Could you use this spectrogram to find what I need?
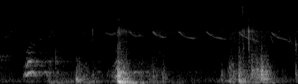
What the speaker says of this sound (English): So sorry about that dog barking.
